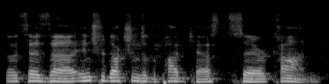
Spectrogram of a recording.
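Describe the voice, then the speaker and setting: A man's voice: mid-range voice, fairly even intonation, normal speed, a little mellow, slight background noise. An American man co-hosting a podcast in casual chat, with a wry, teasing manner. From United States. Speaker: podcast co-host.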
